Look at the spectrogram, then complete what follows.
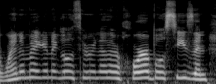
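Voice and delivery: mock eagerness. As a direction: rattle it off with fake glee.

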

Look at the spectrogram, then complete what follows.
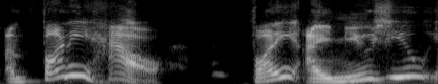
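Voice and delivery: high, mock-threatening question; menacing Tommy. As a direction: push the words back at him. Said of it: "Tommy's like".

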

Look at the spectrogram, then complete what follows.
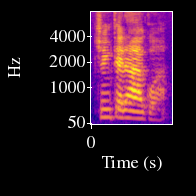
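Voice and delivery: usual speaking voice

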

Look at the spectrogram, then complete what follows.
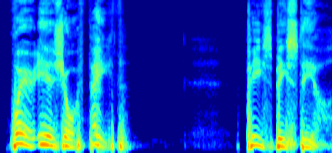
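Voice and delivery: loud, high, driving preacher's voice; full-force gospel preaching; fiery preaching. Acted. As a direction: preach it hard to the congregation.

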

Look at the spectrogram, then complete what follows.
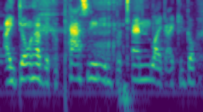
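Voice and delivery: usual speaking voice

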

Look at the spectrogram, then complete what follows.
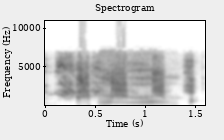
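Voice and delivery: shrieking laughter. Real, not acted. Cracking up at joke.

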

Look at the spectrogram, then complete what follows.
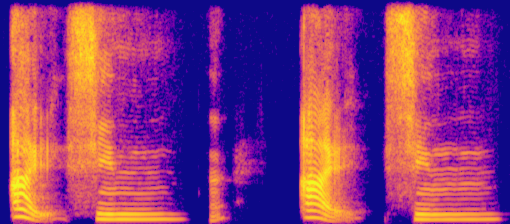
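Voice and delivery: ai xin, fourth then first tone; falling then level. Shown as a demonstration. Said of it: "La palabra amor".

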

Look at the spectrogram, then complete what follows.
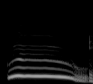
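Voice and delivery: high cheering woo; excited whoop. Real, not acted. Cheering at Groot's win.

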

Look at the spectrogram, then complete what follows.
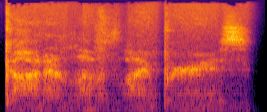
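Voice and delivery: breathy whispered adoration. Real, not acted. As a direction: whisper it with love. Swooning over libraries.

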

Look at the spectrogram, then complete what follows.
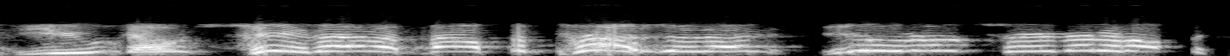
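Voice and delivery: high-pitched indignant scolding; really mad. Acted. Conservative grandfather scolding Rusty about the president, mad. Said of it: "he would get really mad".

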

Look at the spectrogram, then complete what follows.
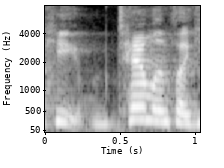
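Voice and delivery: ordinary talk

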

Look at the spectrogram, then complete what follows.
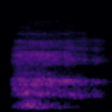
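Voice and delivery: long soft exhale; deflated sigh. Retold or imitated. Boyfriend reacting to a brutal breakup, deflated sigh. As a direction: let the air out in an acted crushed sigh. Acted reaction to being dumped.

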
